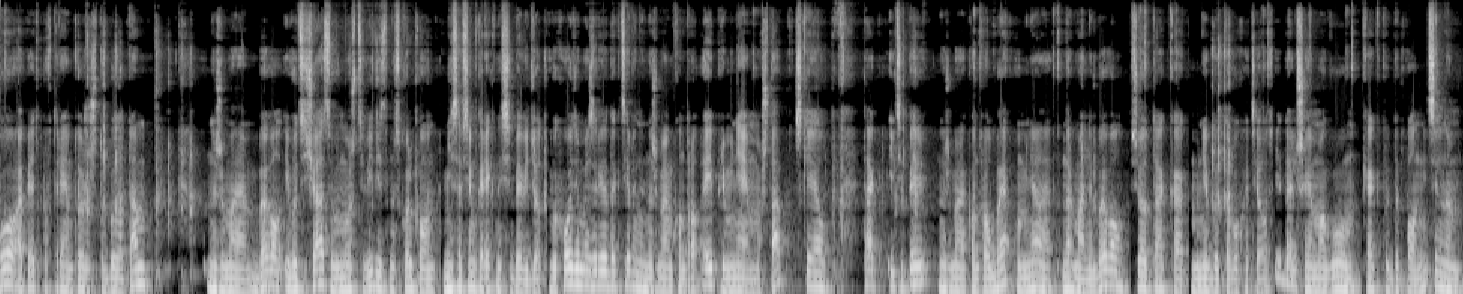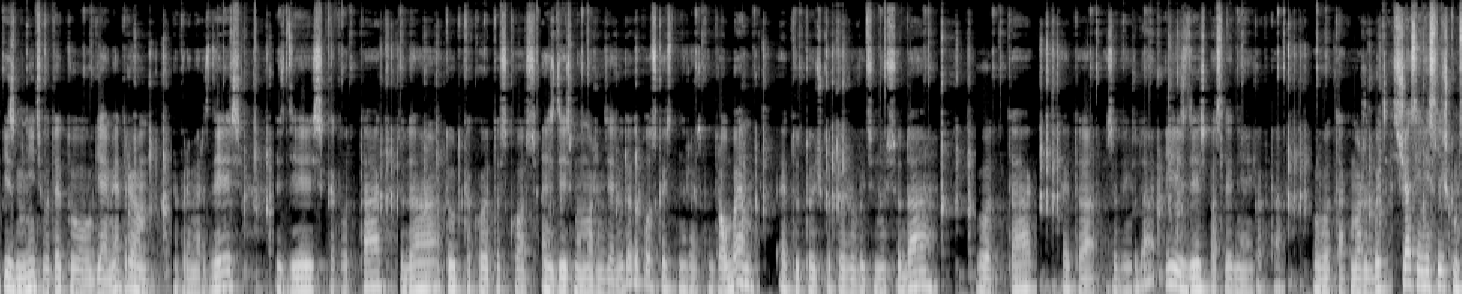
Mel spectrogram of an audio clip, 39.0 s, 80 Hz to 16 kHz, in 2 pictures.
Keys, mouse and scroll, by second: 1.4 ctrl+shift+b, 2.4 ctrl+b, 5.1 middle click, 5.5 Tab, 5.8-7.1 middle drag, 7.1 ctrl+a, 10.5-11.1 middle drag, 11.1 Tab, 12.0 ctrl+b, 14.1 click, 14.4 1, 15.2 click, 15.6 click, 16.1 g, 17.9 click, 18.1-18.6 scroll up 2, 18.6 middle click, 19.5 click, 19.8 middle click, 20.6 click, 21.5 ctrl+shift+b, 22.6 click, 22.9 ctrl+shift+b, 24.2 click, 24.6 g, 24.8 click, 25.3 ctrl+shift+b, 26.7 middle click, 26.8 2, 27.2 click, 27.8 ctrl+b, 29.5 click, 30.1 click, 30.5 g, 31.8 click, 32.0 middle click, 32.2 ctrl+shift+b, 32.8 click, 33.3 click, 33.3 g, 34.3 middle click, 34.7 click, 35.1 ctrl+shift+b, 36.6 click, 36.6 g, 37.5 scroll down 2, 37.7 Tab, 37.9-39.0 middle drag.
